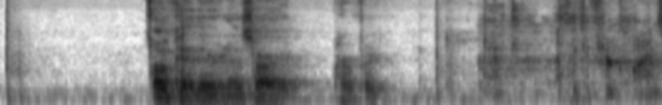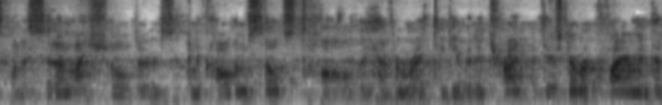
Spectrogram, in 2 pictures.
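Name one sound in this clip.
An older man speaks firmly over a playback recording.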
